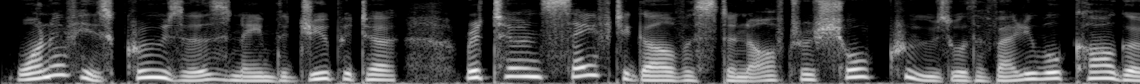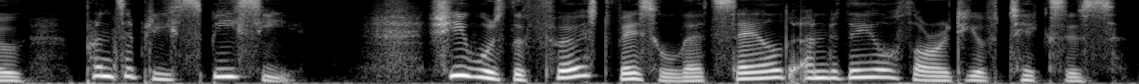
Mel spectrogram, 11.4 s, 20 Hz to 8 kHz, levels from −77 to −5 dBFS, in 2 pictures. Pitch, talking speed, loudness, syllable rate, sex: 200 Hz, 175 wpm, -18 LUFS, 5.8 syllables/s, female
